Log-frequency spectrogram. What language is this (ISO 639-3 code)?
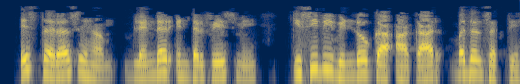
hin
